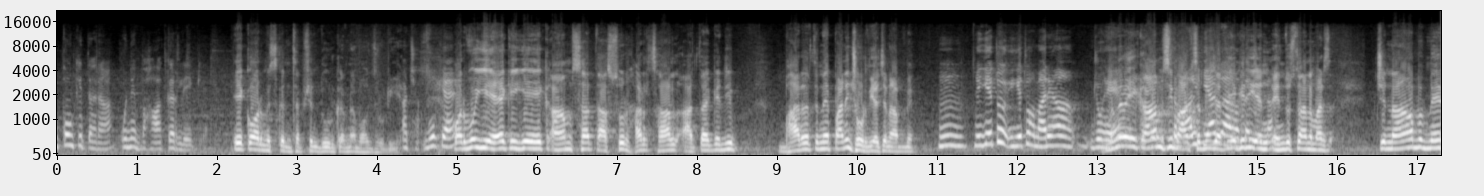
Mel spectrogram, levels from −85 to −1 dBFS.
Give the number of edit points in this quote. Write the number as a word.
one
